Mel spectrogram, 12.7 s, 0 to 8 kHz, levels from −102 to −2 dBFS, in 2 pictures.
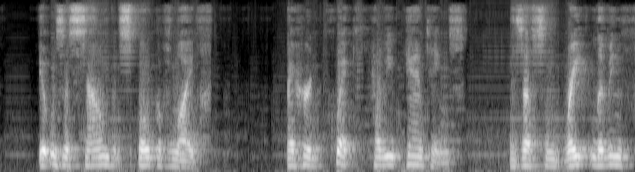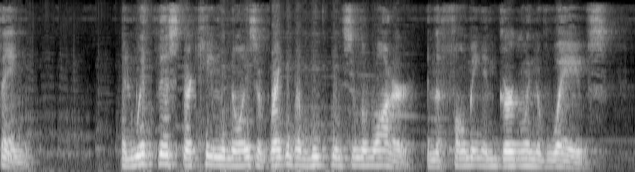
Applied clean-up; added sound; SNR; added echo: neural separator model SepFormer DNS4.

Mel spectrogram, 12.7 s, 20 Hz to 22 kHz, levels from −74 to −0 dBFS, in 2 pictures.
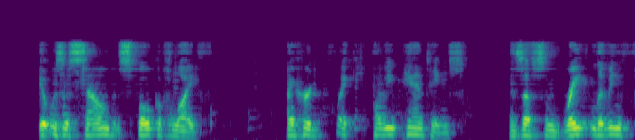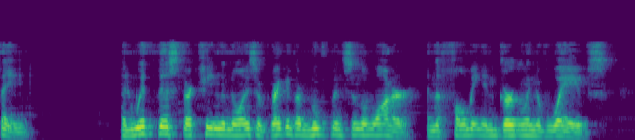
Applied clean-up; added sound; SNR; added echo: neural mask model DeepFilterNet 3.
